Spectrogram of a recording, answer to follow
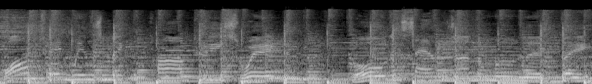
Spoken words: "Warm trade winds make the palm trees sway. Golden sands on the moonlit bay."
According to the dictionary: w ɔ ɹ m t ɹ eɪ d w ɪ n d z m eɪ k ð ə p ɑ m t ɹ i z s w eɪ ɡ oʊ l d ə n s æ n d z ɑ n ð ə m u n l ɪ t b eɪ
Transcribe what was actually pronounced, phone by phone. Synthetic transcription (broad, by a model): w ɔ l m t eɪ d w ɪ n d z m eɪ k ð ə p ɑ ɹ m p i s w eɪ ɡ oʊ l d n s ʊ n d z n ð ə m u n l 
